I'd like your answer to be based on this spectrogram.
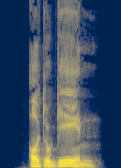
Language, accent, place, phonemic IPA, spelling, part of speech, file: German, Germany, Berlin, /aʊ̯toˈɡeːn/, autogen, adjective, De-autogen.ogg
- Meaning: autogenous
